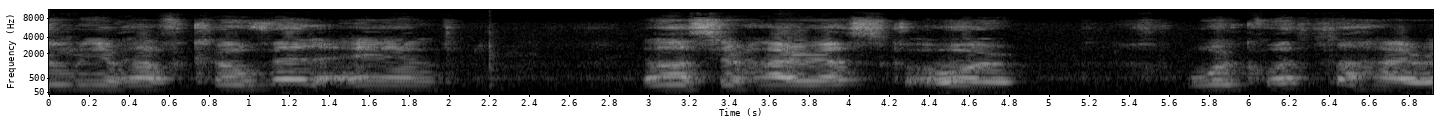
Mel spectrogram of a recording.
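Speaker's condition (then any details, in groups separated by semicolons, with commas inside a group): Cerebral palsy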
